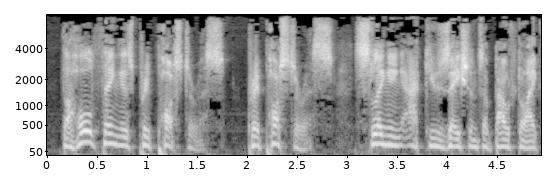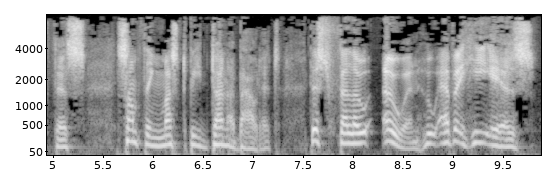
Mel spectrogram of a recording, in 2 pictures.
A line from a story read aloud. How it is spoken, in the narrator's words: He exclaimed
